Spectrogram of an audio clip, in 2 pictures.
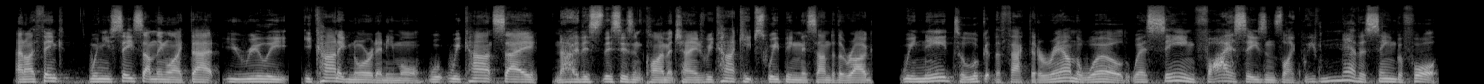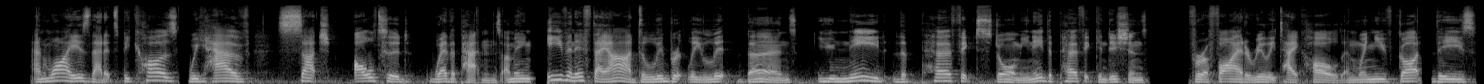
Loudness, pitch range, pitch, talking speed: -23 LUFS, 110-140 Hz, 120 Hz, 195 wpm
